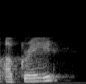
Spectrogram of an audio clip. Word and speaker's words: Upgraid: You know, it's spelled AID, so UPGRAID, so Upgrade.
